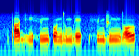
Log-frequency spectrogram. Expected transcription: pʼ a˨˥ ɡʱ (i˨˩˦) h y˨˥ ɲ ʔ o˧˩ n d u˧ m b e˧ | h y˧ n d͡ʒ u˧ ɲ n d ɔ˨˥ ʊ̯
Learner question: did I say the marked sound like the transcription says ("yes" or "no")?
yes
